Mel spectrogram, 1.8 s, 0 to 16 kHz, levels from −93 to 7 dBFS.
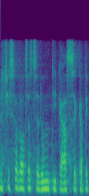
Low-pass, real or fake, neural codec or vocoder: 7.2 kHz; fake; codec, 16 kHz, 0.8 kbps, ZipCodec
